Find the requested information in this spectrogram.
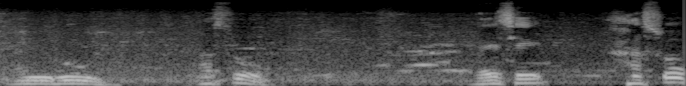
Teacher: نقطہ نہیں ہوگا، اور آواز ناک سے نکلے گی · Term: ننگنا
